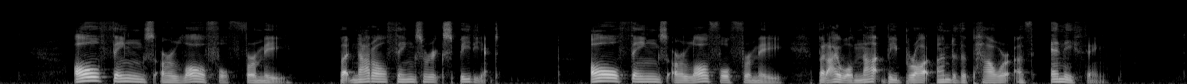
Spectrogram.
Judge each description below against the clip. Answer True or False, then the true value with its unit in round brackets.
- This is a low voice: True (110 Hz)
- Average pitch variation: True (4.8 semitones)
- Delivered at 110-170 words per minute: True (150 wpm)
